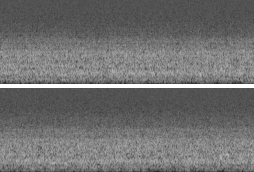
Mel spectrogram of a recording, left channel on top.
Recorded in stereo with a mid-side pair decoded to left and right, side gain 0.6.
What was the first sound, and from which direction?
Only background noise.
